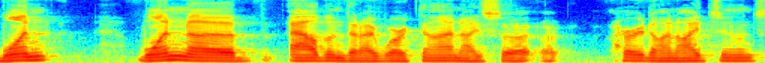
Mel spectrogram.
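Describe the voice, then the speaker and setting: Speaking fairly slowly in a flat monotone, a man of medium pitch with a New York accent is heard on a very clean recording with a silent background. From New York, Brooklyn/Queens. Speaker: recording engineer and producer. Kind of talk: casual interview. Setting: at his home.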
